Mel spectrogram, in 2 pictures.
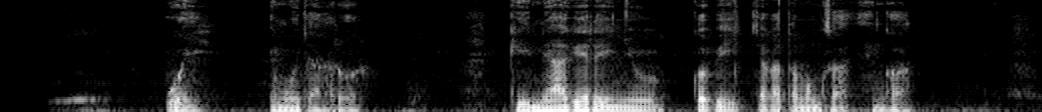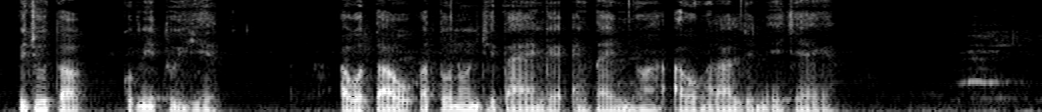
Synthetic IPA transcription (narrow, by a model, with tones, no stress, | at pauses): we˨j | ɪ˨˦mu˦t͡ʃa˨ɾo˦r | ki˨ne˨a˦ke˦ɾe˦iɲu˦ko˦pi˦t͡ʃa˦ka˨tɔ˨mɔ˦ŋsa˨ɛ˨ŋɡɔ˦n | pi˦t͡ʃu˦tɔ˦kːo˦mi˦tu˦je˨t̚ | a˨ko˨ta˨ʊ˦ka˦to˦no˦nt͡ʃi˨ta˨ɛ˦ŋɡɛ˦ʔɛ˦ŋta˦i˦ɲwa˨a̰˨ko˨ŋɛ˨la˦lt͡ʃɪ˦nɪ̰˦t͡ʃɛ˦kɛ˨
